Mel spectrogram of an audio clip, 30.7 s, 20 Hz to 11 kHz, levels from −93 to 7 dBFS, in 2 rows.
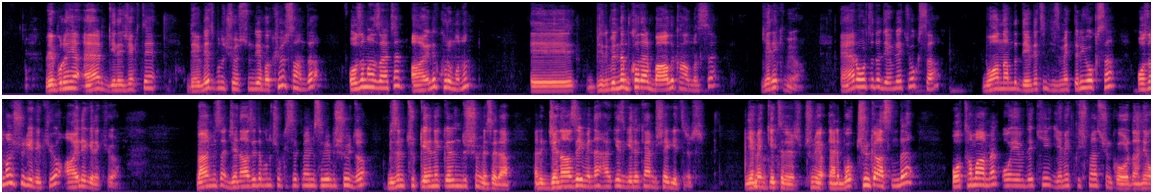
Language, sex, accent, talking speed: Turkish, male, native, 145 wpm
